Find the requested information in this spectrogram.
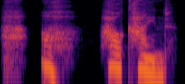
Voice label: Female Night Elf Mirror Greetings

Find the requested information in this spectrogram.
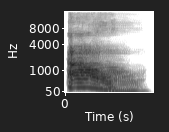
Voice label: Male Mech Death

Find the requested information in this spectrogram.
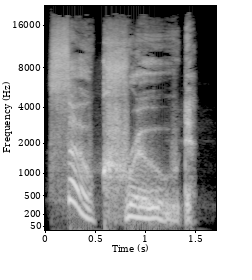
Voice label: Female Undead Attack

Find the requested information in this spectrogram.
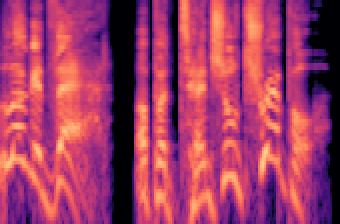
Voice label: Male Human Triple

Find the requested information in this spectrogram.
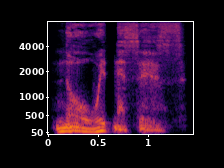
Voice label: Male Pandaren Attack

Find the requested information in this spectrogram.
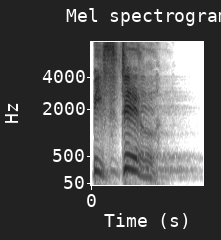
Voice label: Female Titan Attack

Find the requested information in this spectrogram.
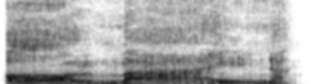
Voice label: Male Worgen Attack

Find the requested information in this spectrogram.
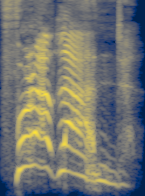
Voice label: Female Night Elf Attack

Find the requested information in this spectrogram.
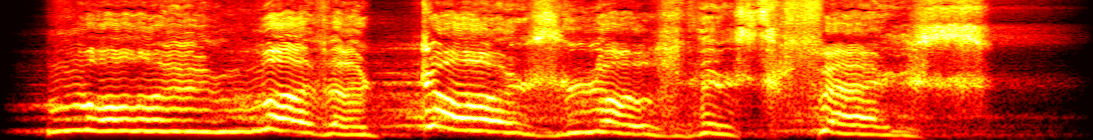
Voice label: Female Faceless Play

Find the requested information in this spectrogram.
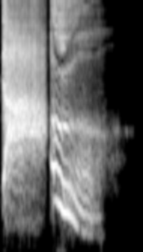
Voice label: Female Goblin Death

